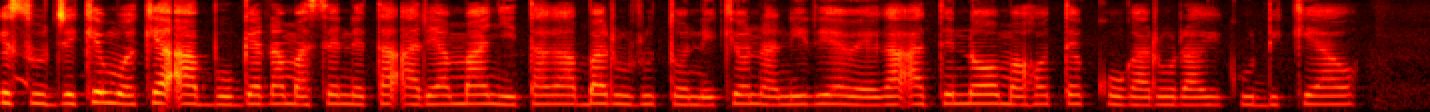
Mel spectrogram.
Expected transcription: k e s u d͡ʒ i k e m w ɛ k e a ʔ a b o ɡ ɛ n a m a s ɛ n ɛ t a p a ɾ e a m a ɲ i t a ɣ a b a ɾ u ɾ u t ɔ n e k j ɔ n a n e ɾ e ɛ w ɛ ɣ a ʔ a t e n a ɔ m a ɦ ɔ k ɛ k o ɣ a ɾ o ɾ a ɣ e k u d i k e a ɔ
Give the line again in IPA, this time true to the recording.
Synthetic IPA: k e s u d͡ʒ e k e m w ɛ k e a ʔ a b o ɡ ɛ n a m a s ɛ n ɛ t a ʔ a ɾ e a m a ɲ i t a ɣ a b a ɾ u ɾ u t ɔ n e k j ɔ n a n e ɾ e ɛ w ɛ ɣ a ʔ a t e n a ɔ m a ɦ ɔ t ɛ k o ɣ a ɾ o ɾ a ɣ e k u d i k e a ɔ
